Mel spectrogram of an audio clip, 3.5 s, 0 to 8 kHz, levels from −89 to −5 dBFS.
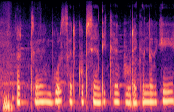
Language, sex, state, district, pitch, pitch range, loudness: Rajasthani, female, Rajasthan, Churu, 185 Hz, 175-190 Hz, -17 LUFS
